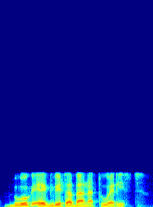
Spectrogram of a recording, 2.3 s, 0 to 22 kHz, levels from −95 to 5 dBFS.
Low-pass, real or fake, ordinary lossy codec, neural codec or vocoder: 3.6 kHz; fake; none; codec, 16 kHz, 0.8 kbps, ZipCodec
